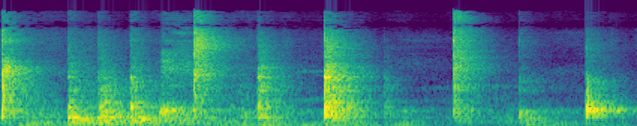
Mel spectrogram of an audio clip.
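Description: Cup-rhythm pattern played with hand claps, palm taps on a wooden desk and a cup, a string of sharp strikes with stronger beats roughly every second and lighter taps between.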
